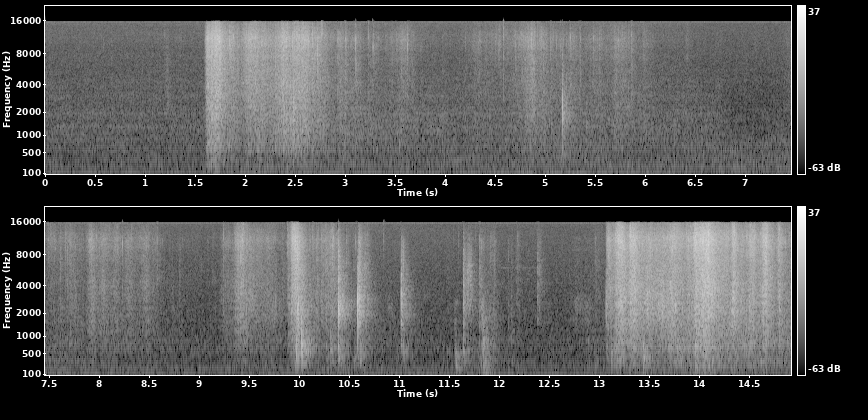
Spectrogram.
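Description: Tissue paper rustling and crinkling as a Siberian cat tussles in it. There are three loud spells: one about two seconds in, a run of sharp crackles around ten seconds, and a longer, denser one near the end.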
